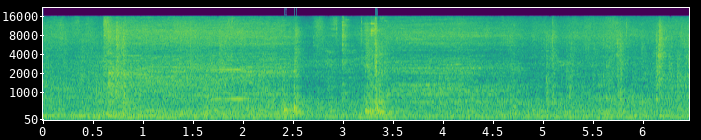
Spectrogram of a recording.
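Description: Steady running rumble and hum of an electric local train heard from inside the car as it moves slowly through a station, with two short knocks near the middle.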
